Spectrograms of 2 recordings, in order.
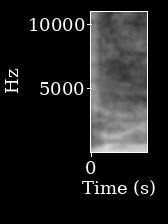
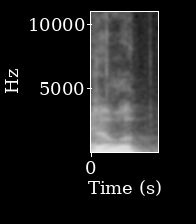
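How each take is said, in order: First: The first vowel is 'ah', like 'vah-yeh'. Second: The first vowel is 'ee', like 'villa'. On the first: The speaker calls it right. "It's Valle. I know it's Valle" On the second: The speaker calls it wrong. "he likes to say Villa"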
